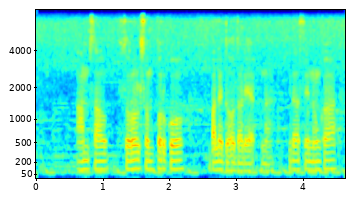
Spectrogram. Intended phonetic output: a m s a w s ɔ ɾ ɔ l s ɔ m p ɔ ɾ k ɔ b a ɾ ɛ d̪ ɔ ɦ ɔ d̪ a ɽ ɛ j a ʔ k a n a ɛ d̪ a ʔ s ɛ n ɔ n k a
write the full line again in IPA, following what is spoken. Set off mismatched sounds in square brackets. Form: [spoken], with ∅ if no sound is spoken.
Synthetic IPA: a m s a w s ɔ ɾ ɔ l s ɔ m p ɔ ɾ k ɔ b a [l] ɛ d̪ ɔ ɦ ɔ d̪ a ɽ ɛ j a ʔ k a n a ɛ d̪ a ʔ s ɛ n ɔ [ŋ] k a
